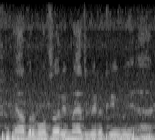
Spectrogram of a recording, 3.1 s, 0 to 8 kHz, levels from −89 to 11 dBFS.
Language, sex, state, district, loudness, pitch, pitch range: Hindi, male, Haryana, Rohtak, -17 LUFS, 125 Hz, 120-130 Hz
